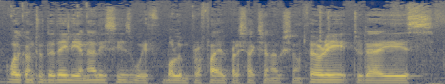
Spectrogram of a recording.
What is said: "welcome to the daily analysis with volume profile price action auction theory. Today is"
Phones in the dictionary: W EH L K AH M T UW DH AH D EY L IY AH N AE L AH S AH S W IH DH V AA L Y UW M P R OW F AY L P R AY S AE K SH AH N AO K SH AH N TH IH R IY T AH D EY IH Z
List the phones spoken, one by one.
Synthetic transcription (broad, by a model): W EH L K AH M T UW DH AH D EY L IY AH N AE L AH S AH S W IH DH B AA L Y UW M P R OW F AY L P R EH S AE K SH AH N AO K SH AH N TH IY R IY T AH D EY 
